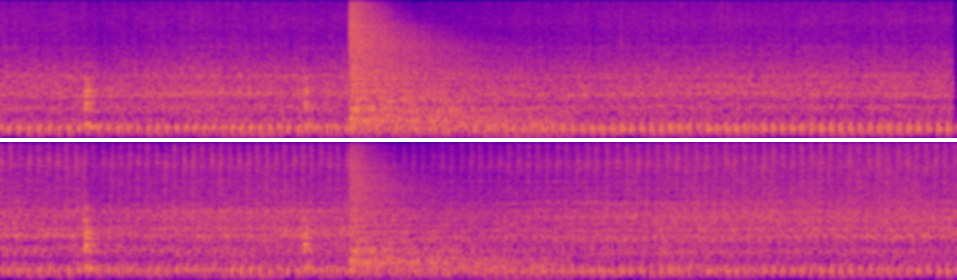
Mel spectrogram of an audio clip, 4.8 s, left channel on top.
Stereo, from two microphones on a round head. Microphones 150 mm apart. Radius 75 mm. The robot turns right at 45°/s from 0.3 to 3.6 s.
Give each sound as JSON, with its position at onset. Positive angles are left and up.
{"t": 0.4, "sound": "ticking", "side_deg": -80, "distance_m": 4.5}
{"t": 1.7, "sound": "a door slam", "azimuth_deg": 25, "distance_m": 0.8}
